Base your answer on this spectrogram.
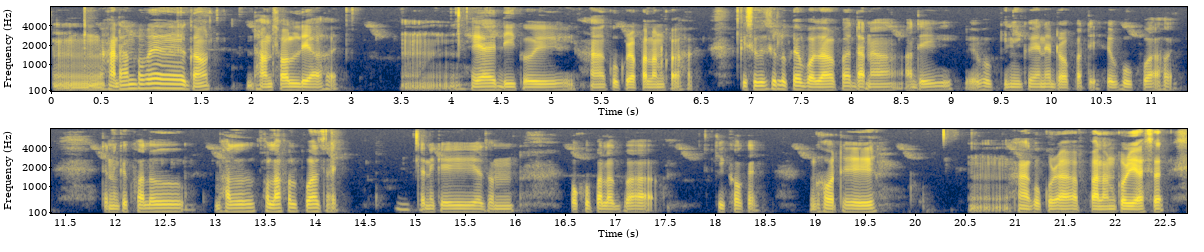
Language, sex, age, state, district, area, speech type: Assamese, male, 18-30, Assam, Golaghat, rural, spontaneous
